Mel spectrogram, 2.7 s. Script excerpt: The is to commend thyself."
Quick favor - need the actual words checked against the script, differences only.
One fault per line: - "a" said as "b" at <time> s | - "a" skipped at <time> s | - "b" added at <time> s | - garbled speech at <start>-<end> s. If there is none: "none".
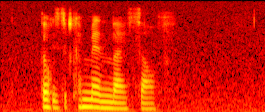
none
